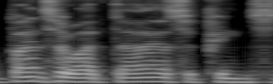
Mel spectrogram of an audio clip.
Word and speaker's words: benzodiazepine: Yeah, benzodiazepines.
